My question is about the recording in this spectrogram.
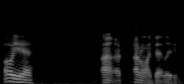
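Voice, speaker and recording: American man, fairly low voice, casual reaction host, blunt and loose, slightly dull lo-fi sound. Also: animated, normal speed, a bit bright, a little hiss or hum. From United States. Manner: loose and blunt, calls viewers "man" and "dude".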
